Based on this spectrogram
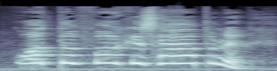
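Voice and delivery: exasperated at the movie; shrieked disbelief. Real, not acted. Ranting about the movie.

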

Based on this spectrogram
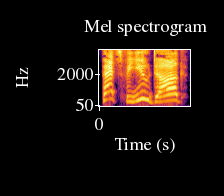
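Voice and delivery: put-on high, loud kid; brash American boy. A narrator's reading. Junior throwing cake to Timmy, brash and loud. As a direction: fling it at the dog boldly.

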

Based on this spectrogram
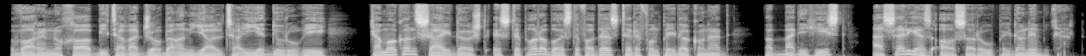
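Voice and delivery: ordinary delivery, nothing marked

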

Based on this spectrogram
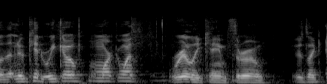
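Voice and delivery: usual speaking voice

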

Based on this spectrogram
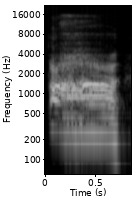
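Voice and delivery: sharp high yelp of pain; retold yelp as the foot hits the floor. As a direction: cry out as the foot touches down. Putting the sore foot down.

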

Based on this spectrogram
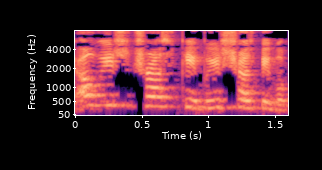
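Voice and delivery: high, sing-song mimicry of naive advice; mocking advice. Naysayers telling her to trust people, mocking imitation. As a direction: parrot it back in a high mocking voice.

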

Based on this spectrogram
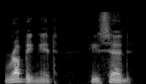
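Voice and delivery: ordinary delivery, nothing marked

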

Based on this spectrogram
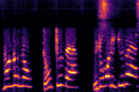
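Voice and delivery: high-pitched, frantic no no no; panicked plea. Retold or imitated. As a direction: voice jumping way up in alarm to stop her. Panicked stopping of a prayer.

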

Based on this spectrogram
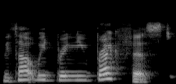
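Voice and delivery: high, slow pleading excuse; timid excuse. A narrator's reading. Riley pleads as Flynn rages.

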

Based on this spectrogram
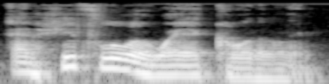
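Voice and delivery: ordinary delivery

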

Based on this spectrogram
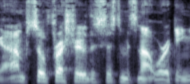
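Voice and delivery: frustrated customer. Retold or imitated. Customer calls the installer to complain about the system, mock frustrated. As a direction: voice a caller's exasperation. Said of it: "he called us up and he's like".

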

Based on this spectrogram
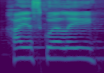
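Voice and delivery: a hint of camp sing-song hello; imitating the owner. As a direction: lightly mimic a flirty restaurant owner. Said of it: "why doesn't my voice sound like that".

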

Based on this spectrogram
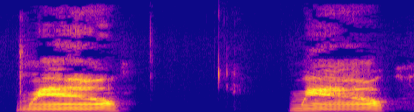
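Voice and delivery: high mock meow; imitated meow. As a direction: meow like the cat begging. Imitating cat meowing.

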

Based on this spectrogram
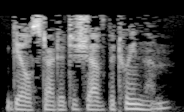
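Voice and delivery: plain reading voice

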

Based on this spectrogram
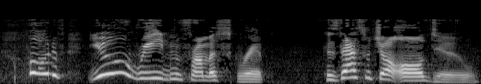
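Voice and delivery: fed up and loud, calling out the script; exasperated outburst. Real, not acted. Patient venting at surgeon, high loud indignation.

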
